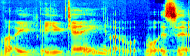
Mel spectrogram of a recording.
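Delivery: put-on mild, gentle, unaggressive, swooping tone. Retelling how a mother asked a question: imitating a gentle, non-aggressive question. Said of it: "not aggressively".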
